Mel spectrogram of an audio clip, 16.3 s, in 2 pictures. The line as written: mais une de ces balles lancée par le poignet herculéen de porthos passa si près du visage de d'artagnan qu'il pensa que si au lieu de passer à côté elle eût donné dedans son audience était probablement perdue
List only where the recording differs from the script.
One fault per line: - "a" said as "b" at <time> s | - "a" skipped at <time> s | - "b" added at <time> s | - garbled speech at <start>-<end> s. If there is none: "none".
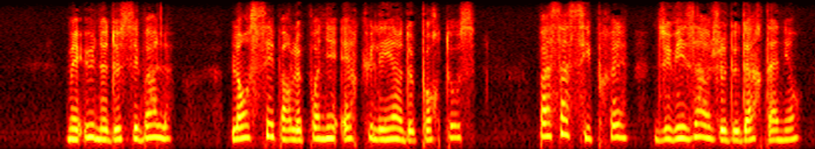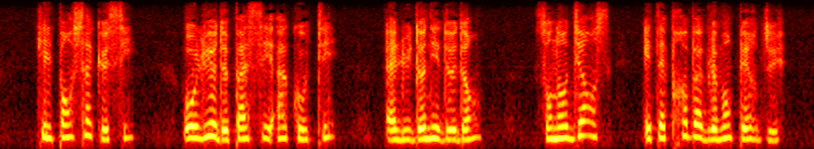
none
